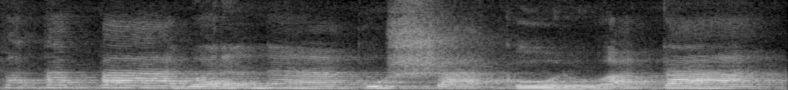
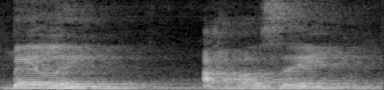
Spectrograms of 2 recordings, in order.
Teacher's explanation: São palavras que a sílaba mais forte é a última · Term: oxítonas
